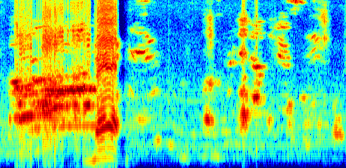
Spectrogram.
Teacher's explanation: बा का मखरज दोनों होंठों की तरी वाला हिस्सा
